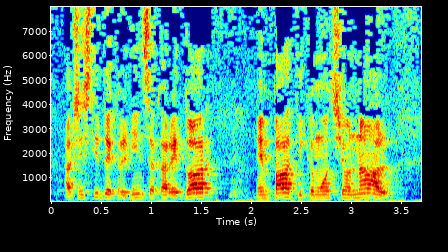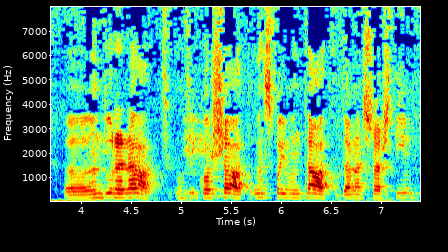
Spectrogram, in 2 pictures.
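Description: Reflective preacher in an echoey room. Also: male voice, fairly high pitch. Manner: reflective, with lively quoted voices and pauses. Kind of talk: sermon.

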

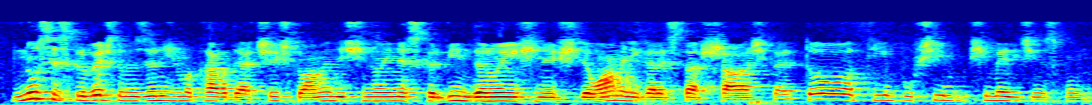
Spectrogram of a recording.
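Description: A priest giving a sermon, slow and reflective, listing words one by one. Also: male voice, fairly high pitch, fairly even intonation, mellow. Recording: echoey, dull lo-fi sound.

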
